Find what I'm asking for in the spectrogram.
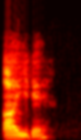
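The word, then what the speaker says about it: aire: 他は、アイレ。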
